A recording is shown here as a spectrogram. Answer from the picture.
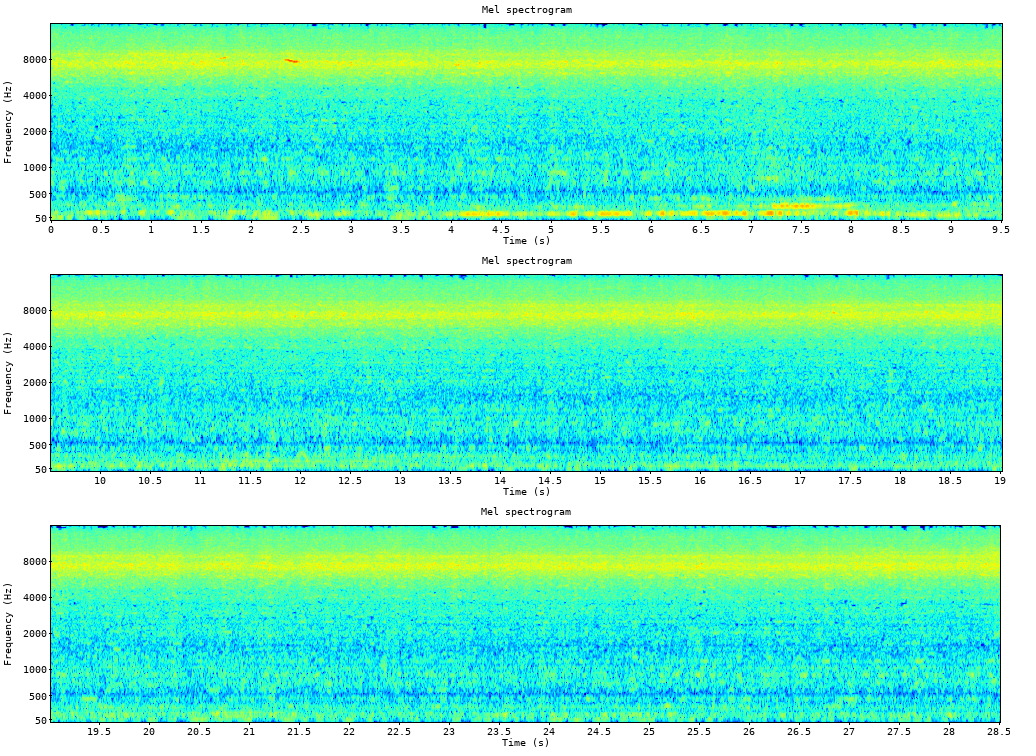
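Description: Fountain jet spraying and falling back into a lake, a steady hiss. A vehicle engine hums nearby from about four to ten seconds in, louder there and dropping in pitch near the end.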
